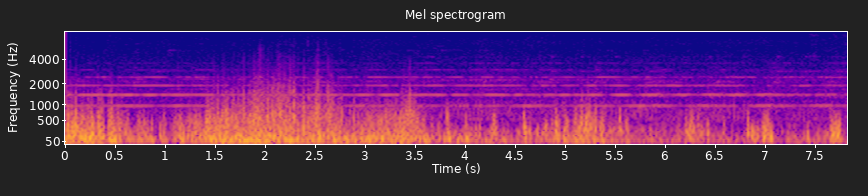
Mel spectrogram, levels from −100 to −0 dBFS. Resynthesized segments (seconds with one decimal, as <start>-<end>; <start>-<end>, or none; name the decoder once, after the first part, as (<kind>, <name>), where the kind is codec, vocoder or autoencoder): 5.9-7.8 (vocoder, BigVGAN v2)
